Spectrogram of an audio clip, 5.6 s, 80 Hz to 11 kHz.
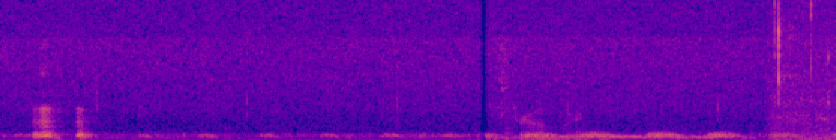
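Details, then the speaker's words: Home fetal Doppler at 17 weeks pregnant: rhythmic, rapid, galloping whooshing fetal heartbeat pulses over a steady electrical hum. "remember that the baby's heart rate should sound like a horse Galloping like running so if it sounds if the heart rate is too slow that's not the baby's heart rate that's your heart rate"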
